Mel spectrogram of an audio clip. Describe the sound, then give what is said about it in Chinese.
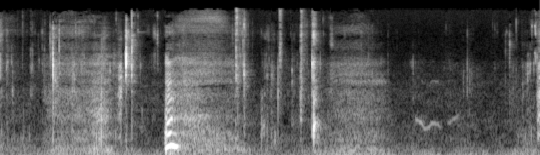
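Someone eats a cream-filled ice pop, making quiet biting, crunching and wet chewing sounds in a few uneven bursts, one slightly louder, with soft pauses between them. “这个冰棍真好吃，里面还有奶油。”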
